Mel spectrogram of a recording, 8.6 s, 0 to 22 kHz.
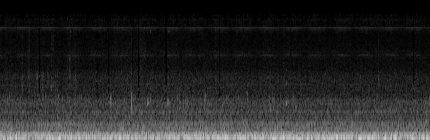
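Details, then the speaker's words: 1992 Ford F-150 4x4 302 V8 revived after sitting 10 years, vacuum line reattached, alternator still charging: deep smooth rumble holding steady, no knocks, misses or ticks; still running and charging good. "Still running good, charging good."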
